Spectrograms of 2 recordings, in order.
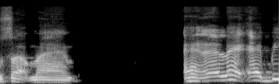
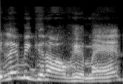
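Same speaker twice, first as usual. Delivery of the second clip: ordinary delivery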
